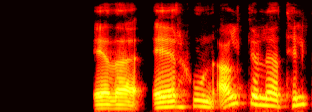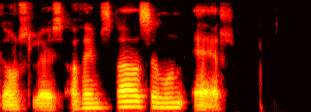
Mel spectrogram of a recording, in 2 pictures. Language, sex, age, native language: Icelandic, male, 30-39, Icelandic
